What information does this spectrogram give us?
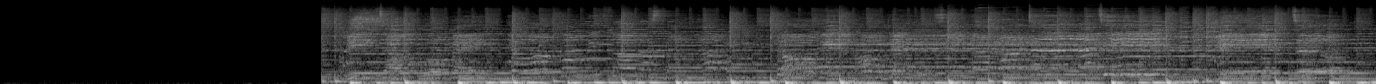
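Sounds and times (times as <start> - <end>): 
loudspeakers: 3.3 - 13.7.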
